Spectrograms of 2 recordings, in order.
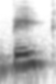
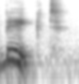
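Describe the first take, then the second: First: The ending is not a plain t sound. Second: The ending is a plain t sound. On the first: The speaker calls it wrong. "instead of saying" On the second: The speaker calls it right. "The T, ... we say"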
